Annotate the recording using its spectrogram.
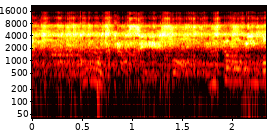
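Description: Dialogue and background sound from an anime episode played back through a mobile phone's speaker: a voice in short phrases over a steady hiss.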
